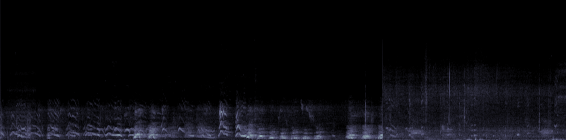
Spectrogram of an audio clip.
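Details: Playful yipping from one-month-old Jack Russell Terrier puppies, ten of them, on a back-yard lawn without their mother: arched whiny yips at first, then rougher squealing bursts, fading into softer scattered cries over background noise.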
